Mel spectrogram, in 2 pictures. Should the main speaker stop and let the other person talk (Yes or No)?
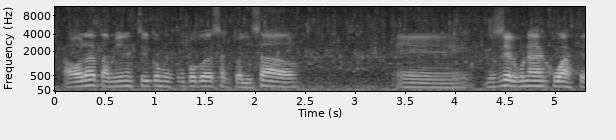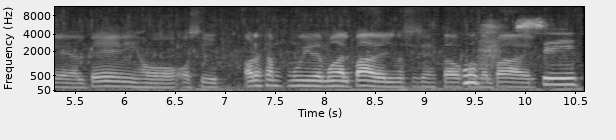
Yes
